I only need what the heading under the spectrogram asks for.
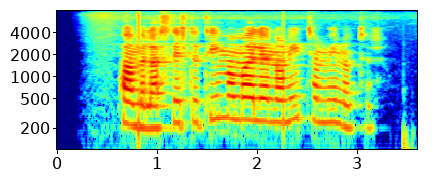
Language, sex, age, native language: Icelandic, female, 18-19, Icelandic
